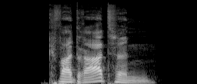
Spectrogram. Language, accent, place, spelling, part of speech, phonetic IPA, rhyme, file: German, Germany, Berlin, Quadraten, noun, [kvaˈdʁaːtn̩], -aːtn̩, De-Quadraten.ogg
- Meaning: 1. dative plural of Quadrat n (“square”) 2. inflection of Quadrat m (“quad”): genitive/dative/accusative singular 3. inflection of Quadrat m (“quad”): plural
